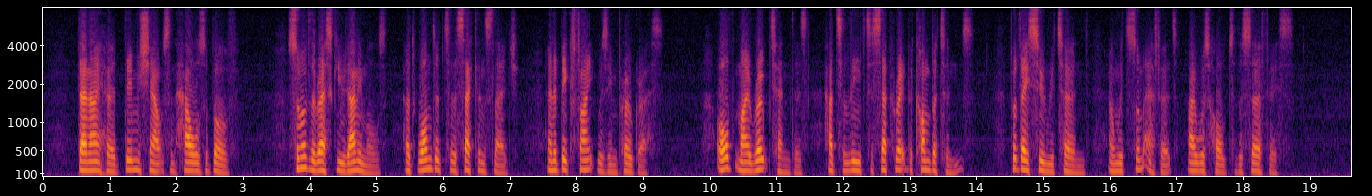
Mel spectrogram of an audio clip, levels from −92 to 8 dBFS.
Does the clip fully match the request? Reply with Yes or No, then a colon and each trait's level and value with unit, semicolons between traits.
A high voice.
No: medium, 145 Hz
